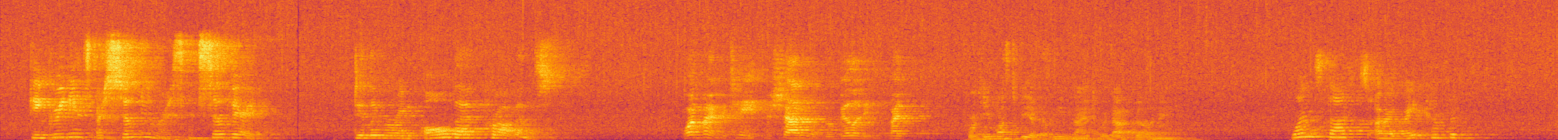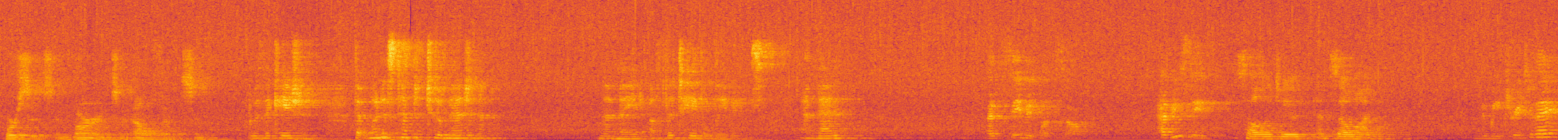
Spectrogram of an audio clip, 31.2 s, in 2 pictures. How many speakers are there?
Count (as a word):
six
